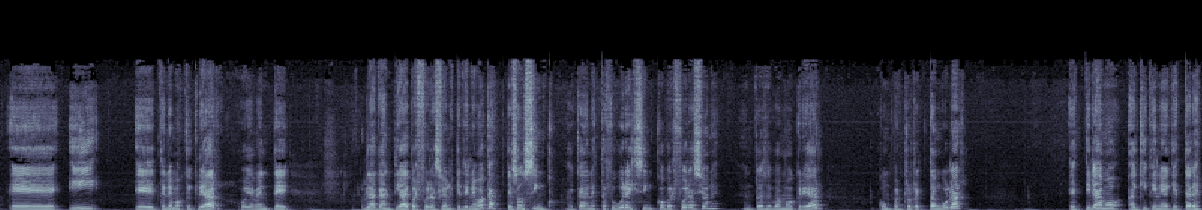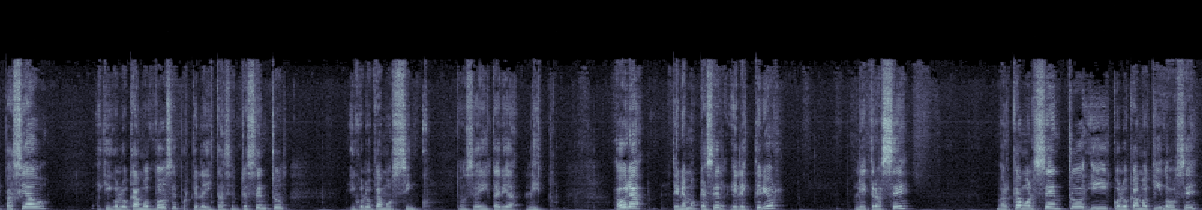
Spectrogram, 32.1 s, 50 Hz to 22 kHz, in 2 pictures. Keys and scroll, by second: 18.5-19.4 typing, 21.3 5, 28.0 c, 31.5-32.0 typing.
